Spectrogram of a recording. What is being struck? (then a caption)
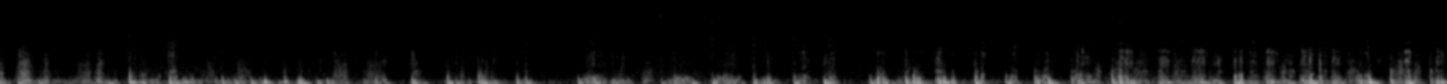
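Plastic dental model of a lower jaw with rubbery gums. A gloved hand scrapes and picks along the plastic teeth of a solid, hand-sized lower-jaw dental model set in red rubbery gums, using a thin steel dental scaler. A quiet, steady run of short, dry scratches and light taps follows, each dying away almost at once. The sound sits mostly in a low register with little high-end sparkle.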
